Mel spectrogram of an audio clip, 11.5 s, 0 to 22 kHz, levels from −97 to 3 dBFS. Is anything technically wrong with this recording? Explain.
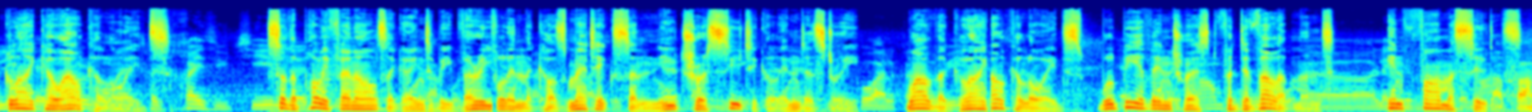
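Yes. The audio has abrupt skips at 3.69 s, 7.44 s and 11.19 s, evenly spaced about 3.75 s apart. At each point roughly 300 ms of sound is missing, and the material on either side is butted together with no gap. This pattern fits audio missing between chunks, likely from a recorder or processor working in 4-second blocks. It drops a short stretch each time it closes one block and opens the next, producing a regular, sudden jump forward in the sound.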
